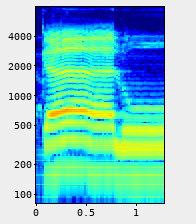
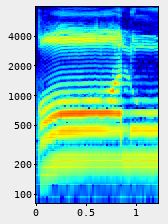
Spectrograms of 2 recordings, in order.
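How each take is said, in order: First: The first sound is thin and light. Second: The first sound is thick and heavy. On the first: The speaker calls it wrong. "কাফের মতো পাতলা করে" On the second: The speaker calls it right. "মোটা করে বলতে হবে"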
